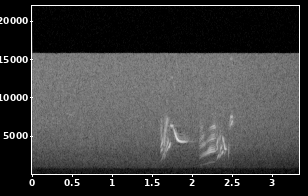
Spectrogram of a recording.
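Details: A European goldfinch in mid-August, in good weather, gives two quick, bright twittering calls, high and liquid with a slight buzz, half a second apart, over a faint steady hiss; one bird moves its whole body as it calls.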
